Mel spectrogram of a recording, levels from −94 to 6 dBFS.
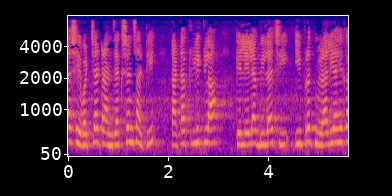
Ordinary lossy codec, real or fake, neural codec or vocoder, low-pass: MP3, 32 kbps; real; none; 7.2 kHz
